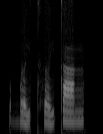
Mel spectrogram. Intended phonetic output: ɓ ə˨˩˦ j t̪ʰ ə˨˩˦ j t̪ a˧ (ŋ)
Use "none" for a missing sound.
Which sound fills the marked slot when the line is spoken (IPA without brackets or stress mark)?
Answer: ŋ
